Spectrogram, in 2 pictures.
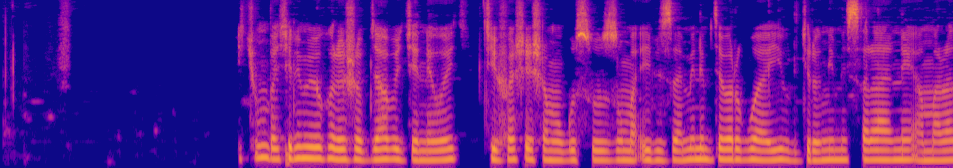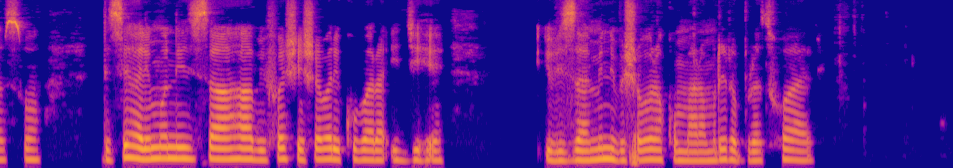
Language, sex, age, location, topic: Kinyarwanda, female, 25-35, Huye, health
